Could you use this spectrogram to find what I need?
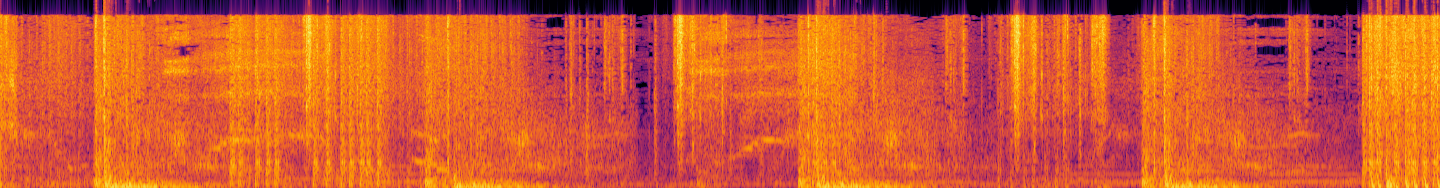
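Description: Rockets explode with deep, heavy booms.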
